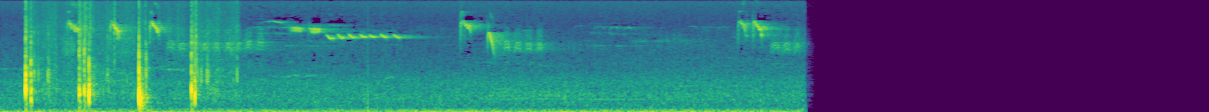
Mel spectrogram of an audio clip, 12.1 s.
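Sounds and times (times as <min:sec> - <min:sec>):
songbirds calling: 0:00.0 - 0:08.1.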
